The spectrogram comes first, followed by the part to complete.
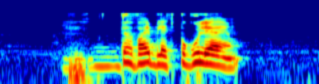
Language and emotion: Russian, angry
